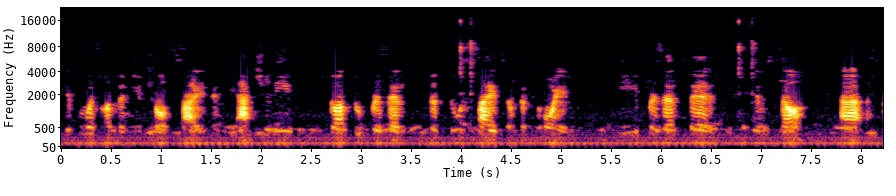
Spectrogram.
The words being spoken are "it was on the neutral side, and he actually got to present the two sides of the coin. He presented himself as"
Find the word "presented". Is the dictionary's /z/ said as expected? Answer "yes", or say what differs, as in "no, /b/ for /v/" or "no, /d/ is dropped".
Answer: yes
